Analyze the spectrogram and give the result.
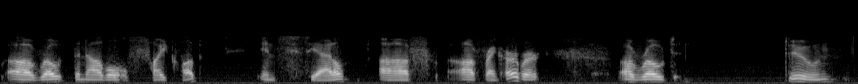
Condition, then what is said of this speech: Stuttering. I have a stutter, but I love to talk.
